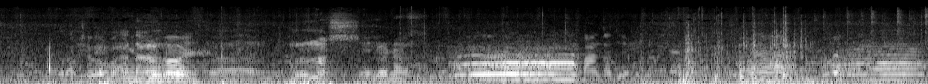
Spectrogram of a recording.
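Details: Agitated cattle coming down from a truck give long, steady, droning moos, one held about a second near mid-clip and another at the end, after shorter wavering calls, with human voices and low engine rumble underneath.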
